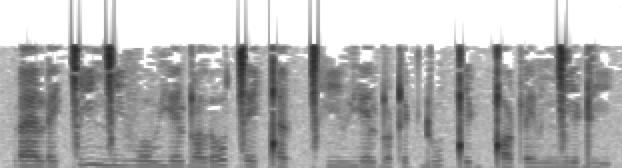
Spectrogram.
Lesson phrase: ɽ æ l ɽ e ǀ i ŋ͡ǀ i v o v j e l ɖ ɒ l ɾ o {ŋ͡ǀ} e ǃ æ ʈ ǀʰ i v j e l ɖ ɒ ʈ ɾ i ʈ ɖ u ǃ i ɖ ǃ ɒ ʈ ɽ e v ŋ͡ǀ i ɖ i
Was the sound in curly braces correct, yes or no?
no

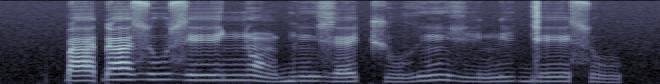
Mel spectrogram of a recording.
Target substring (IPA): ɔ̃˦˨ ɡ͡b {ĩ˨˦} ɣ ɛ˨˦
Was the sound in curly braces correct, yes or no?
no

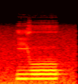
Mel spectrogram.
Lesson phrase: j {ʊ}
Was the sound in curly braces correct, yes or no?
yes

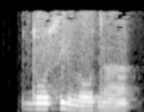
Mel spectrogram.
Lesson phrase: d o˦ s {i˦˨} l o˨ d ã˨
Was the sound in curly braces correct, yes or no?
yes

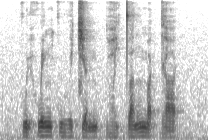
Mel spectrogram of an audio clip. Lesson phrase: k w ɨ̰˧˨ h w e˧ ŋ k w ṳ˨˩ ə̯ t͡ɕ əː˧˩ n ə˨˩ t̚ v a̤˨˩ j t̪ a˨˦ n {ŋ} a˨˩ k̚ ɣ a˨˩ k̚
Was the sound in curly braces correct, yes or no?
no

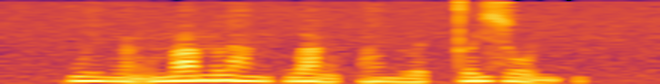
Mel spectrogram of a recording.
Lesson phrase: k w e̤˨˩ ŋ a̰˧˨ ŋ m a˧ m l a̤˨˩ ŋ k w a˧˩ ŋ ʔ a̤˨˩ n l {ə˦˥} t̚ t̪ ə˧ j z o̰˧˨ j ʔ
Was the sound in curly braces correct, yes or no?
no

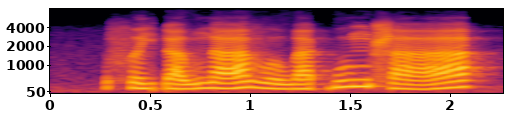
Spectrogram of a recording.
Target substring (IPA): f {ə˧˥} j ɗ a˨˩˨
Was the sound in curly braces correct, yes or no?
no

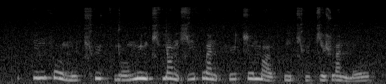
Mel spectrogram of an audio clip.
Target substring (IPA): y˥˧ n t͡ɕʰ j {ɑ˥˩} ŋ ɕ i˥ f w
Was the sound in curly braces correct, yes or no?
yes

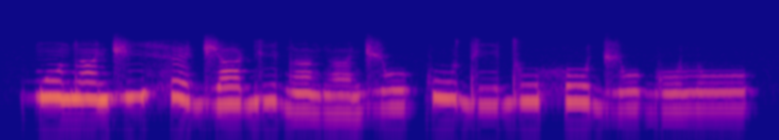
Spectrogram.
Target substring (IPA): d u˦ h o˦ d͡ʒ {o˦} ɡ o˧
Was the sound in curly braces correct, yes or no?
no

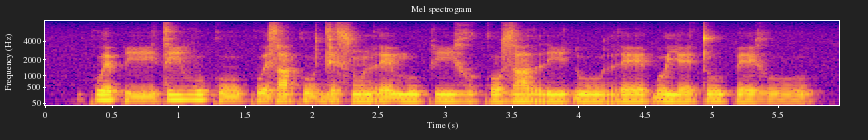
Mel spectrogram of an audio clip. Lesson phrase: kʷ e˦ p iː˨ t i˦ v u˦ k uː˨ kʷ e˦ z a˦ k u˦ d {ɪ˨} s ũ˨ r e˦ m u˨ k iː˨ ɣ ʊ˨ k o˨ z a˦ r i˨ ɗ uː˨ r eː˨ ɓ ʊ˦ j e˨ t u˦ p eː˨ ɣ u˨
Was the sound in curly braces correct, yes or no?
no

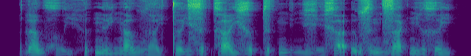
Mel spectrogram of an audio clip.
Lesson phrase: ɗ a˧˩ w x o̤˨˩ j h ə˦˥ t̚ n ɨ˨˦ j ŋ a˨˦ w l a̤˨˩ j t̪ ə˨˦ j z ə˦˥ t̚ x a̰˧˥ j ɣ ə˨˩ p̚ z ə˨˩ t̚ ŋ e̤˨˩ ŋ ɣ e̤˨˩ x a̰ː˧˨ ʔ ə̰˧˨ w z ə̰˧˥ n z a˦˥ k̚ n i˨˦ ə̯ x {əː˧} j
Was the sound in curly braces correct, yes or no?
no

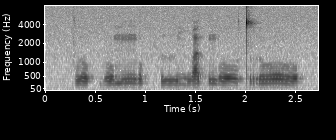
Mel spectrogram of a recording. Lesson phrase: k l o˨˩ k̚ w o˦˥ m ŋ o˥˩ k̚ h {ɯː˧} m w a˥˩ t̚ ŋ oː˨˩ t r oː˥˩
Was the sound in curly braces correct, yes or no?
yes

